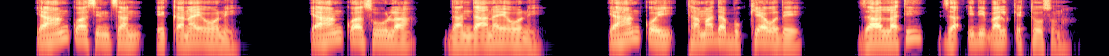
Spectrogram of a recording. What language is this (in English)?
Gofa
